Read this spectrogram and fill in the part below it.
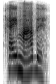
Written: Cai Madre

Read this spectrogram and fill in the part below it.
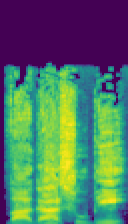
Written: vagar subi

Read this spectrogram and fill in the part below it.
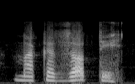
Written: Macazote

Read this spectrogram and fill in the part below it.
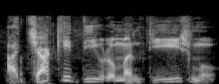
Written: Achaque di romatismo

